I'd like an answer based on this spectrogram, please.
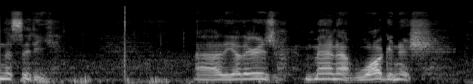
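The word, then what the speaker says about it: Manawagonish: The other is Manawaganish. Which rhymes with Doganish.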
